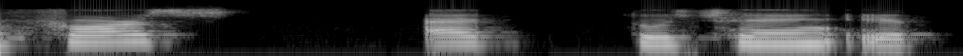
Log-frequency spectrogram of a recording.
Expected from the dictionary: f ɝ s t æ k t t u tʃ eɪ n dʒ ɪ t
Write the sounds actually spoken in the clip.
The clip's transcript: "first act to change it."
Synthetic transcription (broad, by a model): f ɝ s t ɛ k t t u tʃ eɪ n ɪ t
